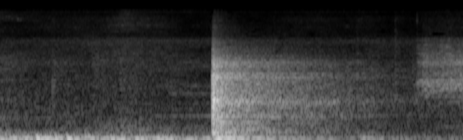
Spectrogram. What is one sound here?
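A flush lever clicks down.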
